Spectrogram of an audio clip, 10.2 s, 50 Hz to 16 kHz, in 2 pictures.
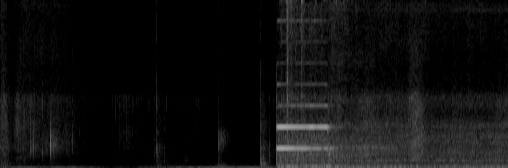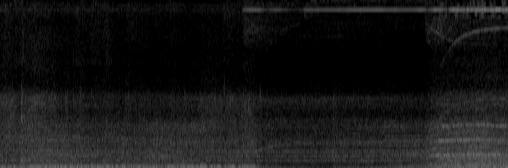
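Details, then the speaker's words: Eufy 30C robot vacuum that spun in circles, running after being taken apart, reassembled and charged: a short chirp, then a quiet steady motor hum with light brushing and no clicking or grinding; now running normally, even on carpet. "perfect look at that thing go yes whoo oh I'm so happy this thing is so cool look at it it's going around minding its own business"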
